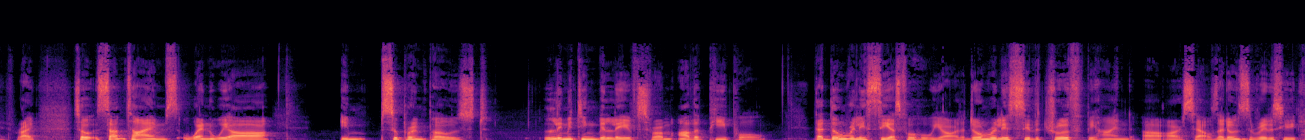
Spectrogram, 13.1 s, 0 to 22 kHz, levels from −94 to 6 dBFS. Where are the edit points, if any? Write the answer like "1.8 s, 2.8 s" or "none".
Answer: none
